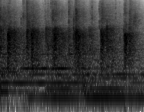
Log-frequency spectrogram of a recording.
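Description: A church congregation claps in a steady rhythm, about three claps per second and fairly close, over a sustained low musical tone.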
